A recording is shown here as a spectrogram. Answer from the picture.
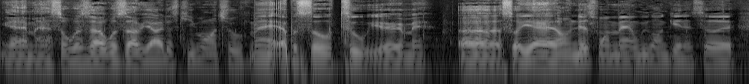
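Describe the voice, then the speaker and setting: A man's fairly low, monotone voice with flat intonation and audible room echo. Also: moderate pace. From Georgia, US South. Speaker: podcast host telling life story. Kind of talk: personal storytelling monologue. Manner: casual, full of fillers.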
